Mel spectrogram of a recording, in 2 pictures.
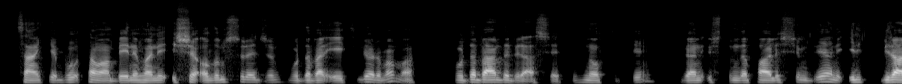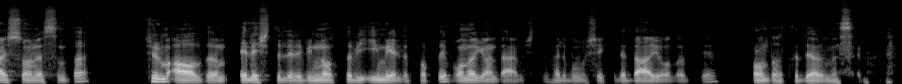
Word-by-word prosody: sanki 100 0 -2
bu 110 - -5
tamam, 90 -4 +1
benim, 100 +2 +1
hani, 100 0 0
işe - - 0
alım 105 +3 -2
sürecim, 110 -2 -7
burada 95 0 -6
ben 100 -1 +3
eğitiliyorum 95 0 -4
ama - - -5 0.4
burada 105 +2 -1
ben 105 0 +5
de 105 - -2
biraz - - -2
şey - - -12
yapayım, 100 +2 -14
not 95 -1 -2
tutayım 115 +6 -16 0.3
ve, 95 - -1
hani, 95 +1 0
üstümle 100 0 -6
paylaşayım 100 0 -2
diye, 125 +3 -1
hani, 125 - -3
ilk 110 0 -3 0.2
1 110 +1 +2
ay 105 -1 +10
sonrasında 100 +5 -1 0.6
tüm 130 -2 +4
aldığım 95 -1 +6
eleştirileri 105 -3 +2
bir 95 - 0
notta, 100 +1 +2
bir 100 +1 0
e-mail'de 95 -4 +3
toplayıp - - -3
ona 100 +1 +4
göndermiştim. 85 +5 -3
Hani, 85 -3 -8
bu, 90 - -8
bu 90 - -14
şekilde 90 -1 -8
daha 85 0 +5
iyi 80 - 0
olur - - -7
diye. 120 +4 -12 0.3
Onu 95 -3 +2
da 95 - -1
hatırlıyorum 85 -3 0
mesela. 90 +1 -4 0.2
Evet. - - -18
100 Hz, 175 wpm, -24 LUFS, 95-105 Hz, 0.6 s, ay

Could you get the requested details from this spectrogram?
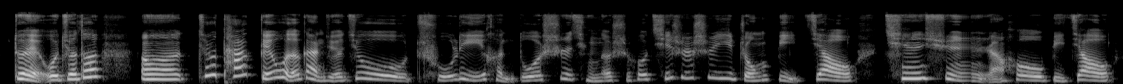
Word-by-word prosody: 对， 255 -5 +8
我 205 - +5
觉 235 +3 +6
得， 335 +8 +5 0.4
呃， 235 0 +5 0.2
就 410 +2 +1
他 445 -4 +2 0.2
给 255 +1 +4
我 325 +2 +2
的 - - +3
感 245 - +1
觉， 170 -1 -4
就 215 -6 -1
处 190 0 -5
理 225 -5 -3
很 210 -6 -8
多 185 +4 -3
事 250 +3 -6
情 195 -9 -9
的 170 +3 -6
时 180 - -11
候， 225 +5 -4
其 230 +4 -6
实 305 -2 -7
是 300 0 -7
一 280 -1 -3
种 210 -4 -4
比 215 +5 -6
较 195 -7 +1 0.3
谦 270 +1 +2
逊， 250 -10 -2 0.2
然 - - -3
后 195 -5 -1
比 165 -4 -9
较 180 0 +1
225 Hz, 185 characters per minute, -23 LUFS, 185-265 Hz, 0.4 s, 对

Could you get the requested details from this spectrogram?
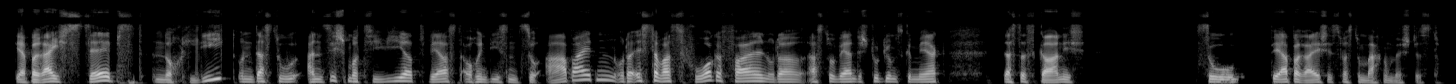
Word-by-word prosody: der - - +3
Bereich 135 -2 +6
selbst 170 +7 +2
noch 110 -3 -4
liegt 215 - -1
und 125 -3 -6
dass 140 -1 +2
du 130 0 -4
an 120 - -1
sich 180 +7 -3
motiviert 145 +2 -1
wärst, 120 +2 0
auch 115 0 -4
in 120 -2 -1
diesem 110 -3 -8
zu - - -7
arbeiten? 210 -1 +1
Oder 135 -2 0
ist 165 -1 -3
da - - +7
was 145 -1 +3
vorgefallen? 150 -2 +2
Oder 120 -2 -1
hast 120 +4 -6
du 135 -3 -3
während 125 0 +2
des - - -3
Studiums 140 -3 -6
gemerkt, 120 +2 -2 0.5
dass - - +1
das - - -4
gar 100 +1 +5
nicht 115 -2 -5 1.1
so 115 -2 0 0.3
der - - +5
Bereich 100 +3 +2
ist, 115 0 -13
was 115 - -6
du - - -11
machen 90 -1 -5
möchtest? 80 - -13
125 Hz, 170 wpm, -25 LUFS, 115-145 Hz, 1.1 s, da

